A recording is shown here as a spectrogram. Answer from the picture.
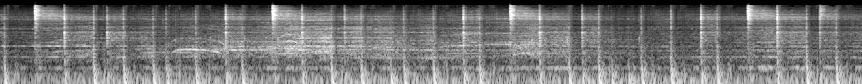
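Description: Live electronic music at full concert volume: a fast, steady programmed drum beat over deep bass, with gliding synth or guitar lines above.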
